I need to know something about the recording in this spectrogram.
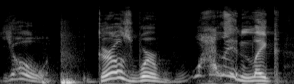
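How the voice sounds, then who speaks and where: A man's voice: very slow, faint music behind. A young man co-hosting a podcast, chatting casually and telling stories in slang. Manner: animated storyteller, slangy, swings pitch widely. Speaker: podcast co-host. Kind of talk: casual chat.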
